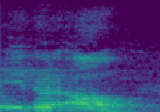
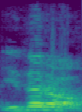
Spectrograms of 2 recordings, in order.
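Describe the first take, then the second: First: It is said in a calm, normal voice. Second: It is said in a firm, stern voice.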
